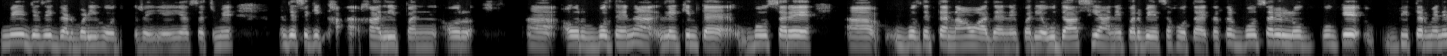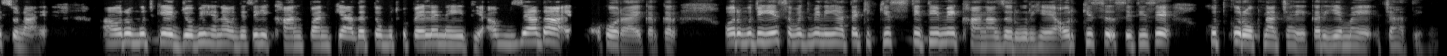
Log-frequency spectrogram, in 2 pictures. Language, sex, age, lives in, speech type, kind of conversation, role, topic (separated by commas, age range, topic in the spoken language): Hindi, female, 40-44, India, conversation, advice, user, मैं कैसे पहचानूँ कि मेरी भूख सचमुच की है या सिर्फ आदत, उत्साह, या भावनाओं के कारण है?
